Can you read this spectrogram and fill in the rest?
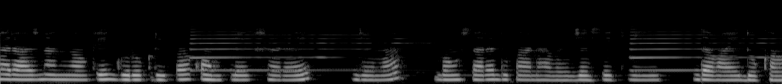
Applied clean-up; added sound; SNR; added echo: classical method WPE with log-MMSE.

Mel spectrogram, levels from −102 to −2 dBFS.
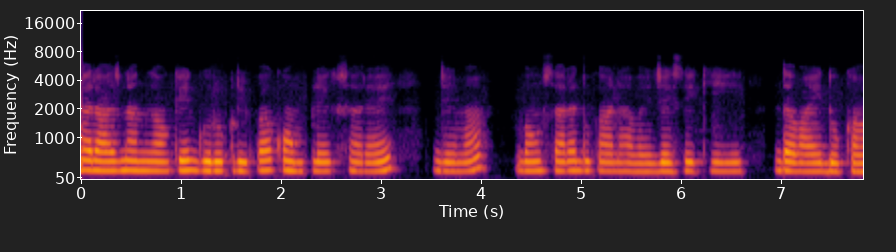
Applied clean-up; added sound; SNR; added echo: none; none; none; none.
